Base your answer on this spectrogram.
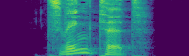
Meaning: inflection of zwängen: 1. second-person plural preterite 2. second-person plural subjunctive II
- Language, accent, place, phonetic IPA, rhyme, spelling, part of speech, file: German, Germany, Berlin, [ˈt͡svɛŋtət], -ɛŋtət, zwängtet, verb, De-zwängtet.ogg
